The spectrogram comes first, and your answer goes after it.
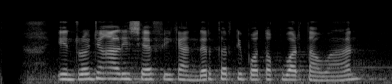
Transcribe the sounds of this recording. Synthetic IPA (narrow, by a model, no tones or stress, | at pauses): ʔinɾod͡ʒɨŋalisɛfikandərkɨrt̪ipɔt̪ɔkwart̪awan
